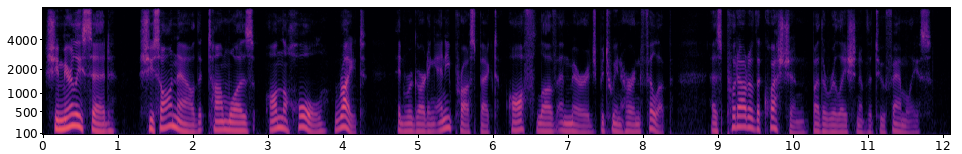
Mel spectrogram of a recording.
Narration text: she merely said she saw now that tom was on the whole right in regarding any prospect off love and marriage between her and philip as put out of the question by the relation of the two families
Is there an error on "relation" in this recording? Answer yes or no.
no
